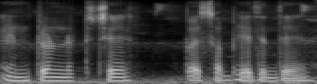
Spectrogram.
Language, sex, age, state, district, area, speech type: Hindi, male, 30-45, Uttar Pradesh, Hardoi, rural, spontaneous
